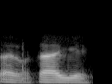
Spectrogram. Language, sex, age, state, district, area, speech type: Hindi, male, 60+, Uttar Pradesh, Chandauli, rural, conversation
